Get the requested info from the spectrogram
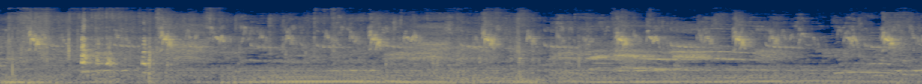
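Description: Farmyard birds calling: many quick, high chirps repeating throughout, with hen-like clucking and warbling among them, over a steady low hum.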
